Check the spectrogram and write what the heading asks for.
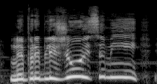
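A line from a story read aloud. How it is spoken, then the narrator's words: Shrieking. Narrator (Slovenian): je kriknila zemlja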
